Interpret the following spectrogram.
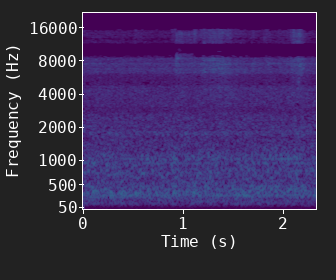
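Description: Steady rushing background noise with no distinct events, even in level throughout.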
